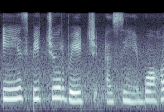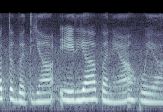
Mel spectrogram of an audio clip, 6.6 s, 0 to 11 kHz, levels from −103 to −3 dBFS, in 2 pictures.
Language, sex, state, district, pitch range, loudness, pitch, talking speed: Punjabi, female, Punjab, Kapurthala, 215-270 Hz, -16 LUFS, 240 Hz, 90 wpm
